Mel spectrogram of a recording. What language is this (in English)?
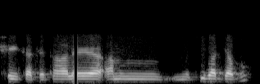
Bangla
